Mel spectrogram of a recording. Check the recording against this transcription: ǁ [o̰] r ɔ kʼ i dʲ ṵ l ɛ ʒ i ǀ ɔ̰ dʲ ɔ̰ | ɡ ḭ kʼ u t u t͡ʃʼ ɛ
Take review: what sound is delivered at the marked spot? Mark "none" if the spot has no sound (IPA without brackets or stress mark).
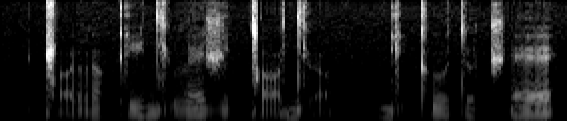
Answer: ɔ̰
